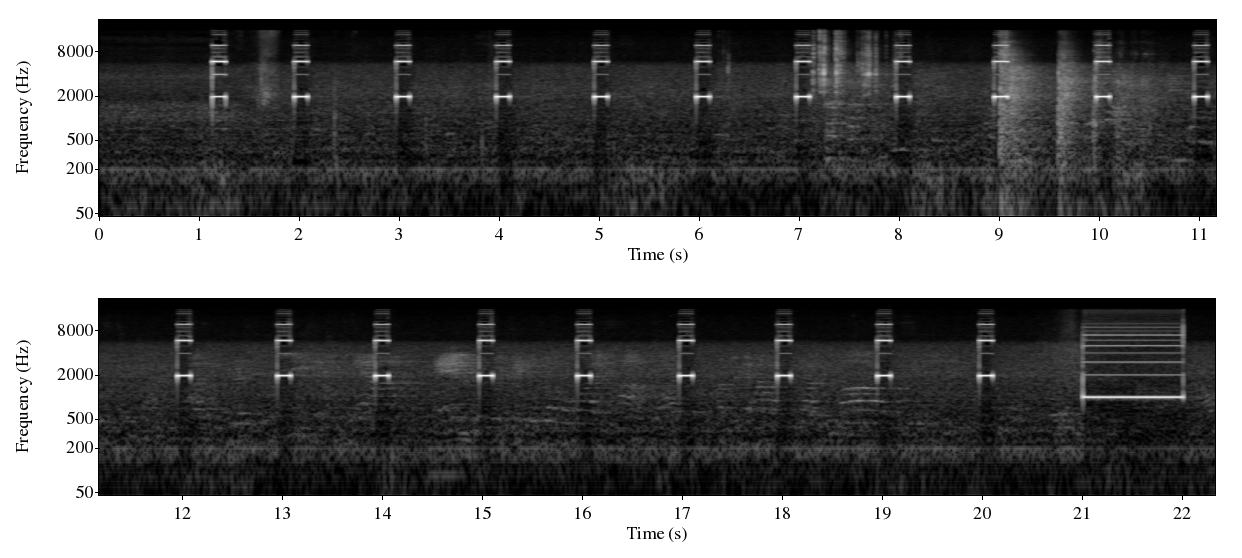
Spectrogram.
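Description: Workout countdown timer: a short high beep once a second, about twenty in all, then a long lower beep near the end that signals the start of the workout.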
